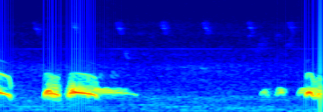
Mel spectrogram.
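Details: Spotted dove decoy bird with a 'giọng thổ' voice giving 'thúc gù' cooing: low hollow coos, a short note followed by a longer falling one, then softer quiet notes after a pause.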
